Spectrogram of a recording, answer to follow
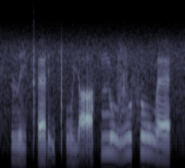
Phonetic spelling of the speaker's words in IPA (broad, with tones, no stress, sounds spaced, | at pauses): ð i˨ tʼ ɛ˧ ɾ ḭ˨˦ pʼ u˨ j a̰˧ | n u˦˨ v u˦ θ u˦ w ɛ˧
